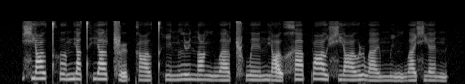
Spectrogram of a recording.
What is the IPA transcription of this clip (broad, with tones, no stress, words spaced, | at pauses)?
ɕjɑ˥ʊ̯t̪ʰɤ˧˥n̪jä˧ t̪ʰjä˥ʈ͡ʂɻ̩˨˩ kɑ˧˥ʊ̯t̪ʰi˧˥nly˥˧nɑ˥˩ŋ wä˧˥ ʈ͡ʂʰwe˧˥ɪ̯n̪jɑ̰˨˩ʊ̯xä˥ pɑ˥˩ʊ̯ɕjɑ˧˥ʊ̯ ɻwa˧˥ɪ̯mḭ˨˩ŋ wä˥˧ɕjɛ˥˩n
